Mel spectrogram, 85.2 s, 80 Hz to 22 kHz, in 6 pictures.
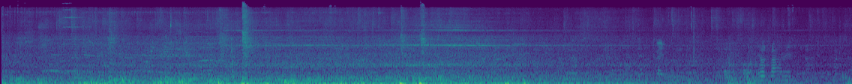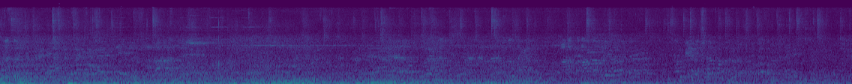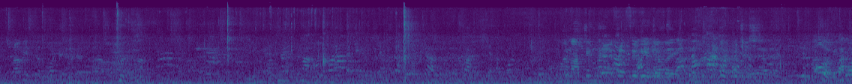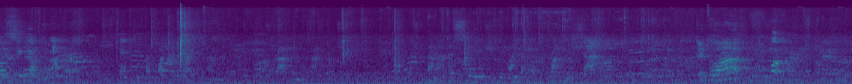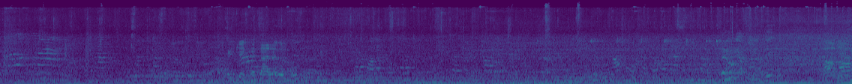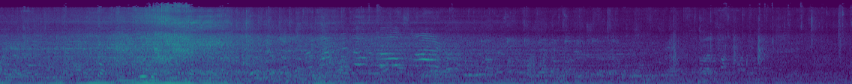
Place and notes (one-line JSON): {"title": "amsterdam, leidsestraat, tram electricity wires", "date": "2010-07-06 17:20:00", "description": "the swinging tram electrity wires, trams passing by - tourists biking on rented bicycles\ninternational city scapes - social ambiences and topographic field recordings", "latitude": "52.37", "longitude": "4.89", "altitude": "-1", "timezone": "Europe/Amsterdam"}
